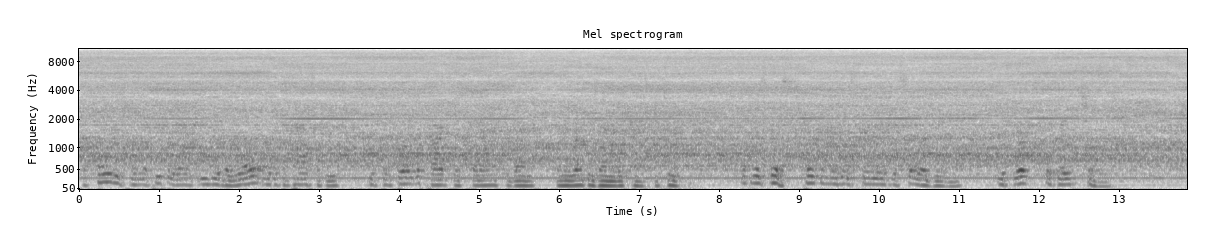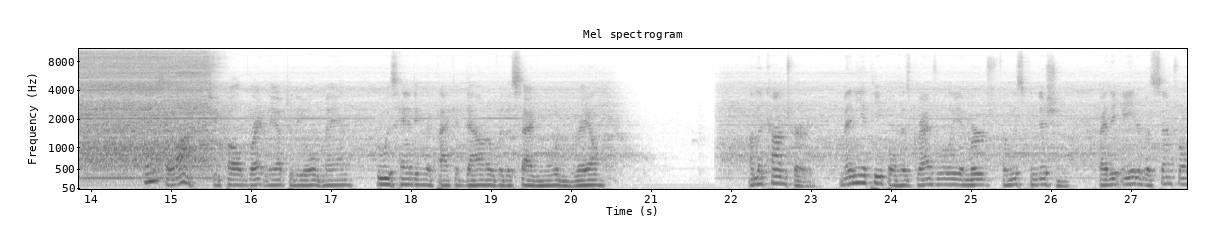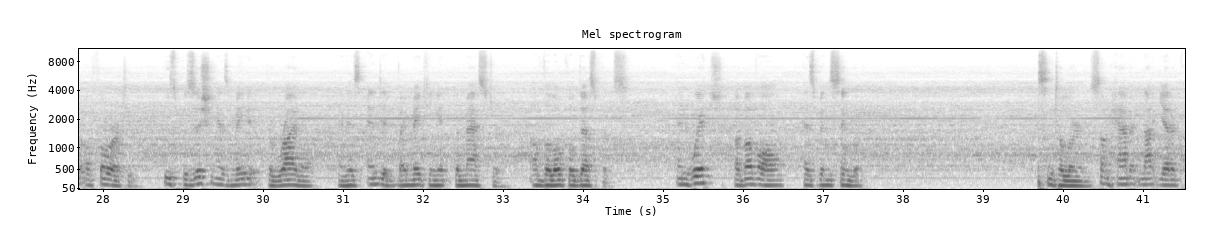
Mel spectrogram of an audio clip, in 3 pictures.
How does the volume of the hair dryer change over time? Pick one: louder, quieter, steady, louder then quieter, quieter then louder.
quieter.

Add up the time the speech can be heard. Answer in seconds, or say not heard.
35 s.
